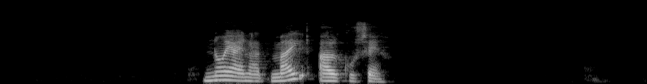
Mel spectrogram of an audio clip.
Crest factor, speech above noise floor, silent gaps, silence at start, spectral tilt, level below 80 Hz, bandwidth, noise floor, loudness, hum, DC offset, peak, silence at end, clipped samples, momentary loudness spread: 22 dB; 56 dB; none; 2.05 s; -6.5 dB/octave; -66 dBFS; 7.6 kHz; -76 dBFS; -21 LUFS; none; under 0.1%; -4 dBFS; 2.6 s; under 0.1%; 8 LU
